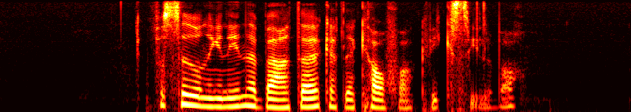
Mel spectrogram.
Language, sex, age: Swedish, female, 34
